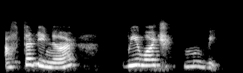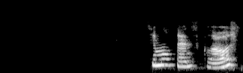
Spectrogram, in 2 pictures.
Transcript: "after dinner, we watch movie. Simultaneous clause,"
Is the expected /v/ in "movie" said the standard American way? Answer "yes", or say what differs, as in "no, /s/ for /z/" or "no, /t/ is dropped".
yes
